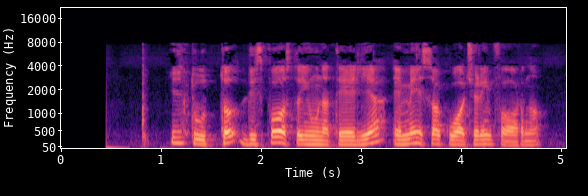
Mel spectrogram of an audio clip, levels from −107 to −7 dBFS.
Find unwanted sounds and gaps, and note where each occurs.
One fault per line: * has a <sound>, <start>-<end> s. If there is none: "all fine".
* has a laugh, 0.8-0.9 s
